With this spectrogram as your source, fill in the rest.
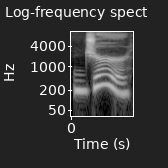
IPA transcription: dʒr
